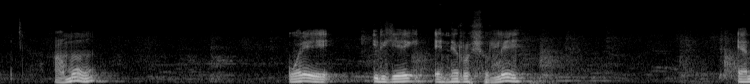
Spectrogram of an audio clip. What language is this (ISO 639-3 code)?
mas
